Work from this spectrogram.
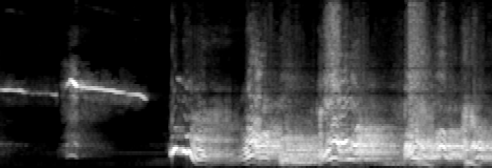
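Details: A Dachshund under a blanket gives a run of bending, whiny grumbles and yowls, annoyed and protesting at being poked.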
